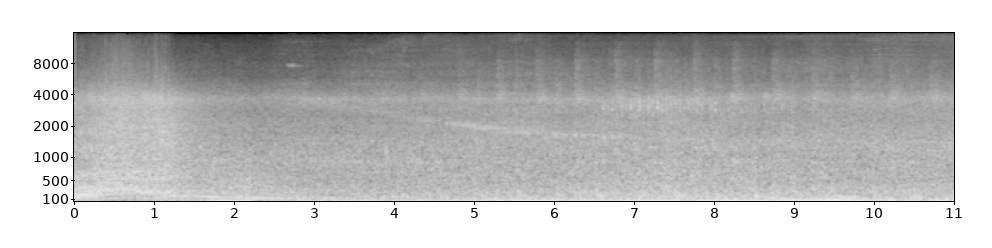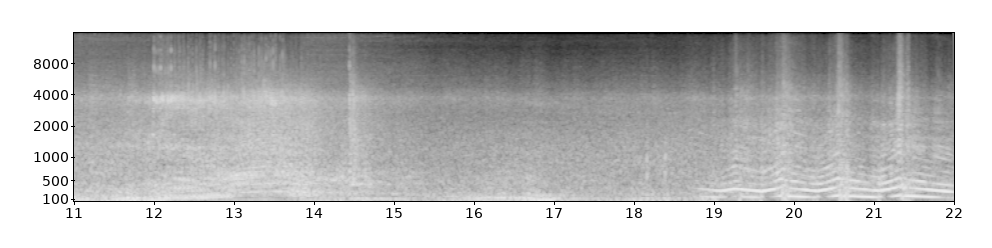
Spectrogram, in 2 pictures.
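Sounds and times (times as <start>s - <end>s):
car engine accelerating: 3.6s - 15.4s, 18.2s - 22.0s
exhaust crack: 5.1s - 15.0s.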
